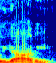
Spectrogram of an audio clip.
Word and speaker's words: Yachty: little yachi little yachty it spelled like yachi but little yachty um they did a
